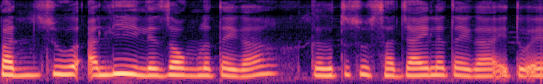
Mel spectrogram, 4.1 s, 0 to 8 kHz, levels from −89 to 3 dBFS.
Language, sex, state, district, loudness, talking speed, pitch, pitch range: Wancho, female, Arunachal Pradesh, Longding, -15 LUFS, 130 wpm, 215 Hz, 210-235 Hz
